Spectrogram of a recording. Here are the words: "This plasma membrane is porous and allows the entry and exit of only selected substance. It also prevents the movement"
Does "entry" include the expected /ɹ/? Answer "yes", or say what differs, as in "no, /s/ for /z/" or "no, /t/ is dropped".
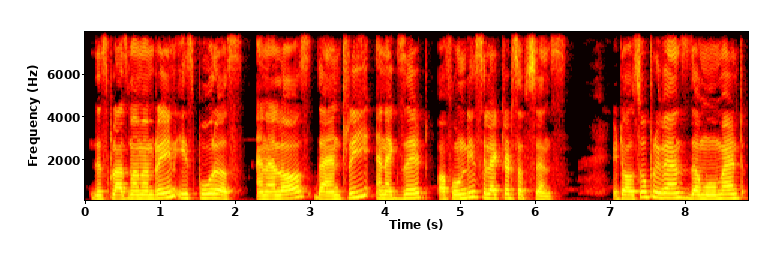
yes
